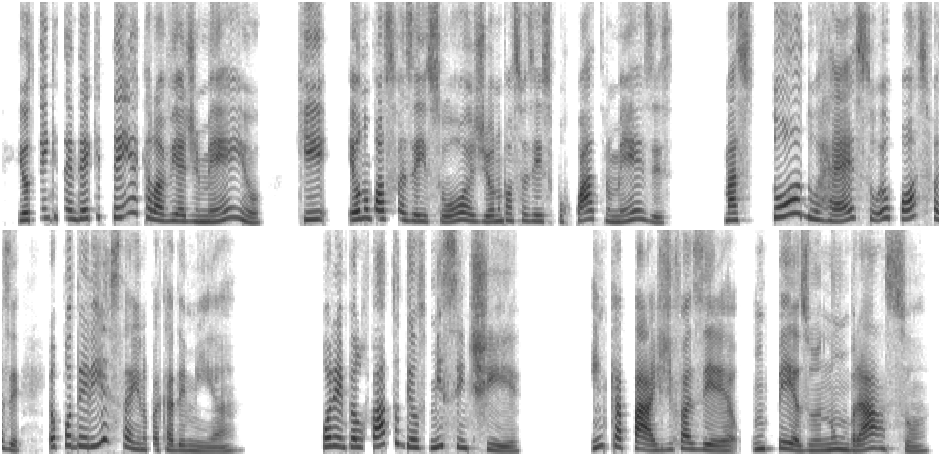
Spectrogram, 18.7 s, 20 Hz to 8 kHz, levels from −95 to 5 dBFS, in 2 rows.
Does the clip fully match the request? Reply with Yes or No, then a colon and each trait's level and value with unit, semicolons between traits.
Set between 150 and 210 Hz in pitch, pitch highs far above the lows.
No: high, 245 Hz; wide, 7.3 semitones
